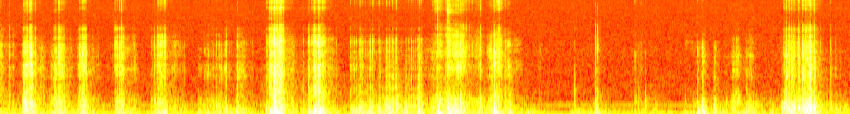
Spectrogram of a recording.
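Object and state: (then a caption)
Thin polyethylene foam sheet being cut. A thin white polyethylene packing foam sheet on a wooden table is held by one hand with long nails while the other hand cuts it into strips and scrapes it with a craft scalpel blade. Quiet, dry scratching and crackling strokes come in short bursts with bright hiss, easing to faint ticks in the middle before a final louder scrape.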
